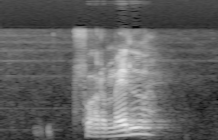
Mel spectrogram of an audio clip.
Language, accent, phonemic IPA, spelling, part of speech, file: German, Austria, /foʁˈmɛl/, formell, adjective, De-at-formell.ogg
- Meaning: formal (official)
